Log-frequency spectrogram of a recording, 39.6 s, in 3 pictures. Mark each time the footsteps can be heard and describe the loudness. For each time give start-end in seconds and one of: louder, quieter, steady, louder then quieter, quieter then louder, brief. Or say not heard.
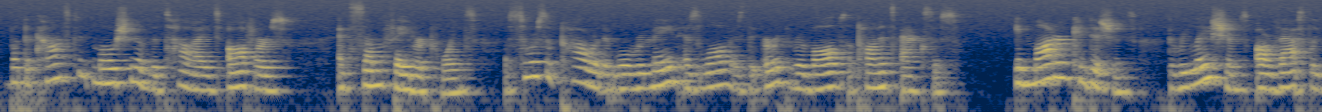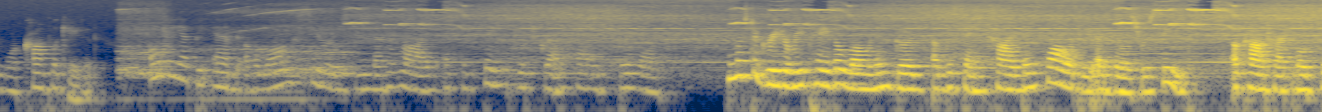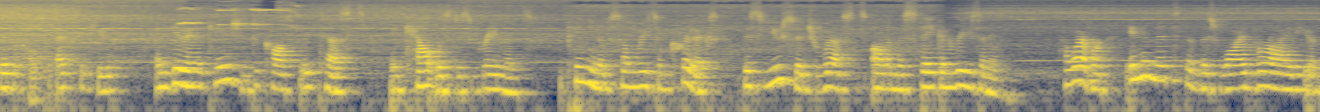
not heard.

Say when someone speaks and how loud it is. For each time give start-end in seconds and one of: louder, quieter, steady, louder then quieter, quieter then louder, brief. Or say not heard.
0.1-39.6 louder.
